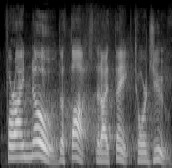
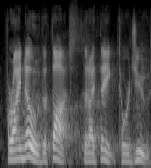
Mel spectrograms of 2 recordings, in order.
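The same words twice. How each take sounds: First: It is read with excitement and high energy. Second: It is read in a calm, low-energy way. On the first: "let's say it with some excitement and some gusto" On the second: "It usually takes us a couple times to get warmed up"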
